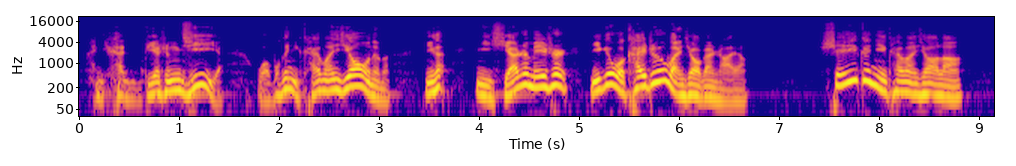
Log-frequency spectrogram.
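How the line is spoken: Fawning, cajoling laugh. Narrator (Chinese): 杨伟一看周玉慧有点生气了，这才血笑着，舔着脸说着

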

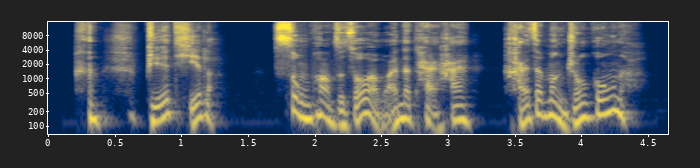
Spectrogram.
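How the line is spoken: Snickering. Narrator (Chinese): 孙威嘿嘿一笑

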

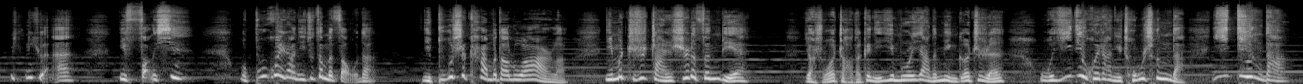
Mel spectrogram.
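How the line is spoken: Woman's tearful voice. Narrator (Chinese): 一个女人带着哭腔的声音响起

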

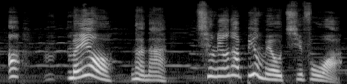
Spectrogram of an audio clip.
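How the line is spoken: Embarrassed, hurried. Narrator (Chinese): 白清九的脖子都红了，急忙说道

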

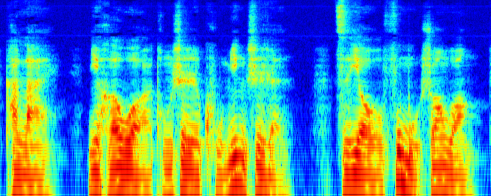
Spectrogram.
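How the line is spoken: Sighing. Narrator (Chinese): 何清叹道

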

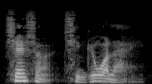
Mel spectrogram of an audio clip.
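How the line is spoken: Gentle. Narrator (Chinese): 那个服务小姐很温柔的对我说

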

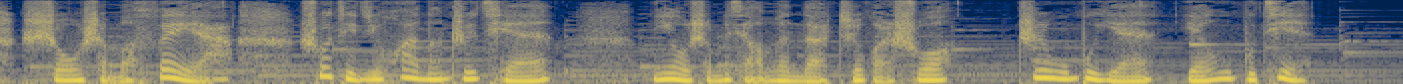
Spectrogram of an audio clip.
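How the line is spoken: Hearty laughter. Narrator (Chinese): 张发财哈哈哈的一下子笑出了声

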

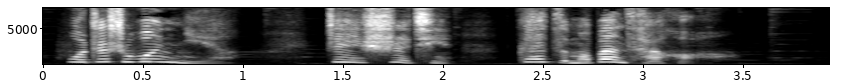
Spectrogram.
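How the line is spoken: Mildly angry. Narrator (Chinese): 小林夕有些温怒的说道

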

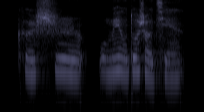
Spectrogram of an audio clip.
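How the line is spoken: Tempted, quiet reply. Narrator (Chinese): 周兰很心动，他小声的回应

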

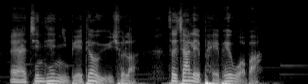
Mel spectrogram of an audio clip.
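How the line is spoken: Aggrieved, pleading. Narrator (Chinese): 她心里也一直憋着一股气，特别委屈，就跟丈夫说

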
